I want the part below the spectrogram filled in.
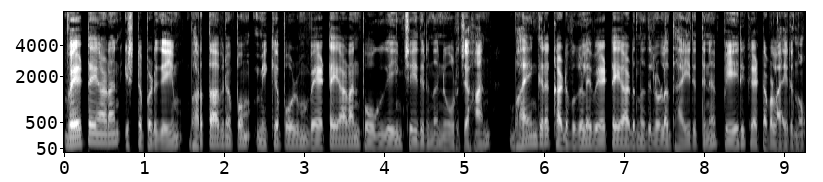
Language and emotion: Malayalam, neutral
